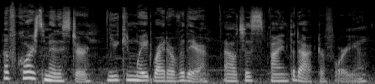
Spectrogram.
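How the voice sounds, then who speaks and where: A woman acting a brisk, polite nurse with a disdainful streak in a radio drama. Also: low voice, lively intonation, a little mellow. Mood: polite, professional.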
